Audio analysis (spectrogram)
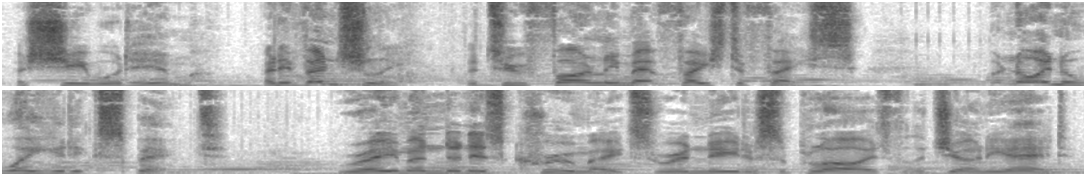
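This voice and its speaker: A man with a fairly high voice tells a scripted adventure tale. His delivery is dramatic storytelling, set over clearly audible music.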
